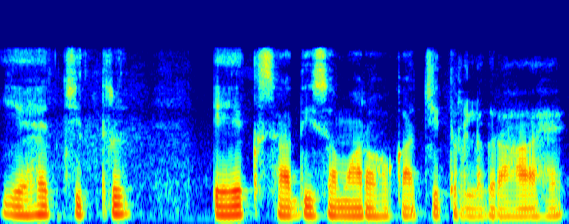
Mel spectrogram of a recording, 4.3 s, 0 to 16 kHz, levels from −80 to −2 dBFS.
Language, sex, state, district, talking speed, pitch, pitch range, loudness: Hindi, male, Uttar Pradesh, Saharanpur, 140 wpm, 95 Hz, 90-110 Hz, -20 LUFS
